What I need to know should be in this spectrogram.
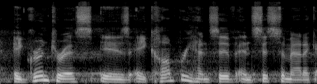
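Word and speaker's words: Grundriss: Gruntus. Could I have the definition? A gruntus is a comprehensive and systematic outline especially of a science.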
